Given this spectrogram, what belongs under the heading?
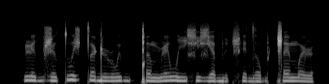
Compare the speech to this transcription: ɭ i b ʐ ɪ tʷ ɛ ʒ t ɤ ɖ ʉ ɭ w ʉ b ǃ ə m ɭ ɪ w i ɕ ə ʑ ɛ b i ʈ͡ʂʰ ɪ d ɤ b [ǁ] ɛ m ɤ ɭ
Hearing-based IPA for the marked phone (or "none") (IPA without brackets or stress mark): ǁ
